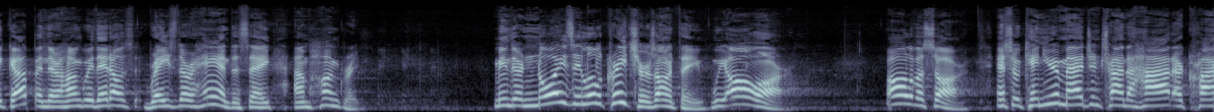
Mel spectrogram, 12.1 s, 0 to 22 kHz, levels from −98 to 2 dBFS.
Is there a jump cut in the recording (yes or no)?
no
